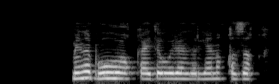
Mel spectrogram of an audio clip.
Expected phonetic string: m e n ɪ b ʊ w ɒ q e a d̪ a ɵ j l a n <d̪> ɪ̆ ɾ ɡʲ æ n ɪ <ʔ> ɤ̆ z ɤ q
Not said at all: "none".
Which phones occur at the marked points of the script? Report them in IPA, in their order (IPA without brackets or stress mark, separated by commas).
d̪, q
